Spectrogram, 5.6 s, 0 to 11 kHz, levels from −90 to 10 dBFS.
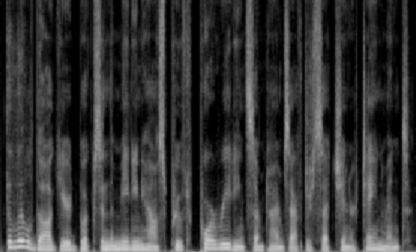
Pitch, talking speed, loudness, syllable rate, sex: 155 Hz, 175 wpm, -17 LUFS, 5.6 syllables/s, female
